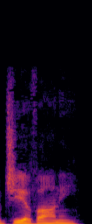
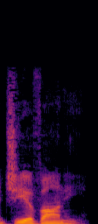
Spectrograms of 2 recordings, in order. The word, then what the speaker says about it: Giovani: in the last syllable the V is pronounced softly almost like a b like hello Giovani goodbye Giovani if you found the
